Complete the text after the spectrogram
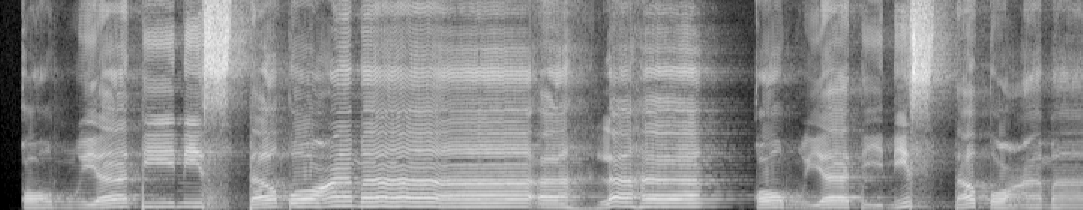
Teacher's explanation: Sudah dibantu dengan harokat kasrah. Cara membacanya, hamzah wasal nggak dibaca lagi karena sudah digantikan oleh nun kecil. Kemudian nun kecil langsung masuk kepada sin sukun. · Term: nun wiqayah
